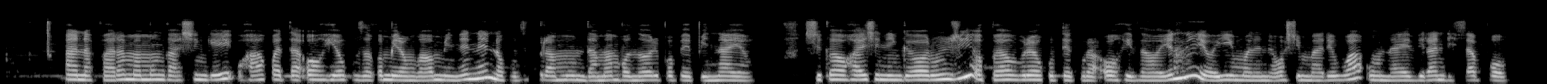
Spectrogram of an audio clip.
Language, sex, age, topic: Oshiwambo, female, 18-24, agriculture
